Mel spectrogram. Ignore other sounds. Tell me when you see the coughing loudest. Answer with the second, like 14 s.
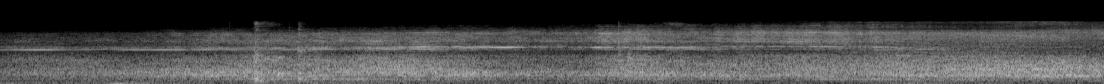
3 s.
